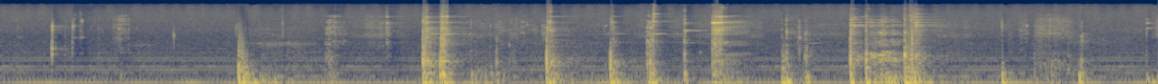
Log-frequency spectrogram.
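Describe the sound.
Cups, saucers and cutlery clink as tea with sugar is served, with many irregular sharp clinks and taps of varied loudness over a steady low hum.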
